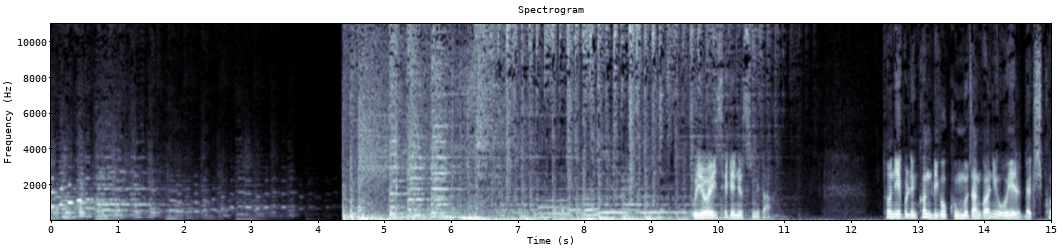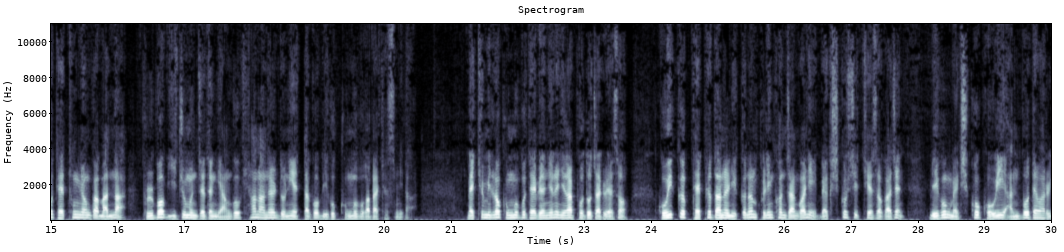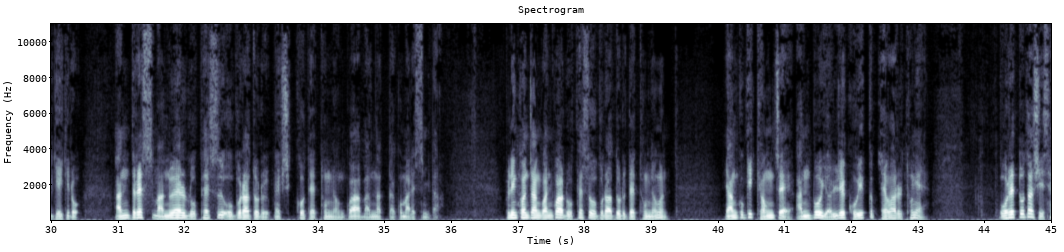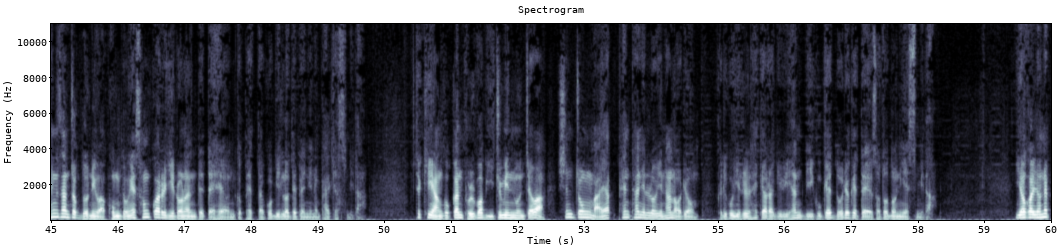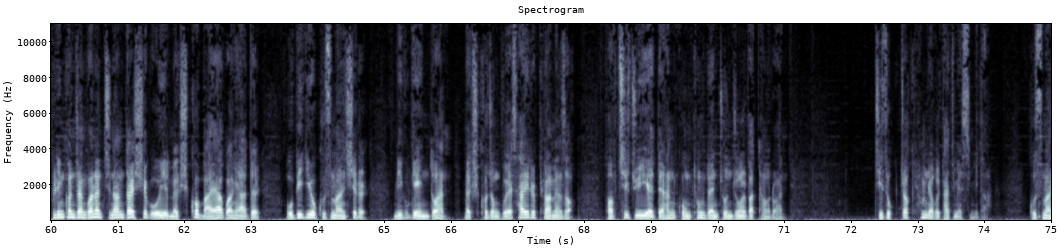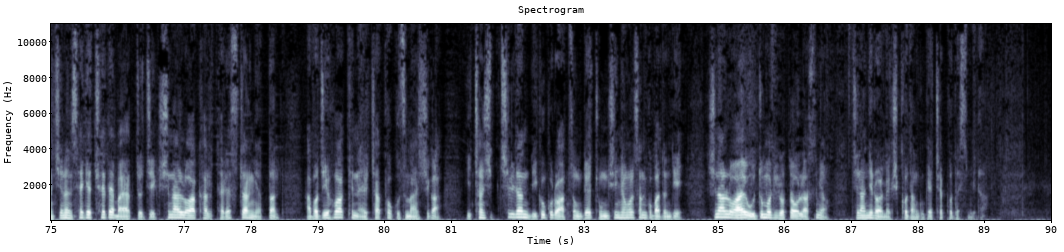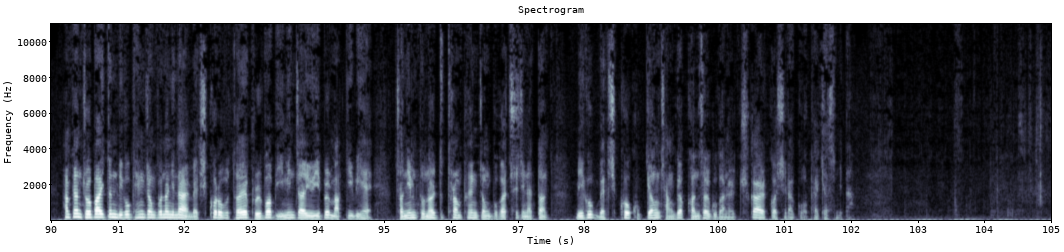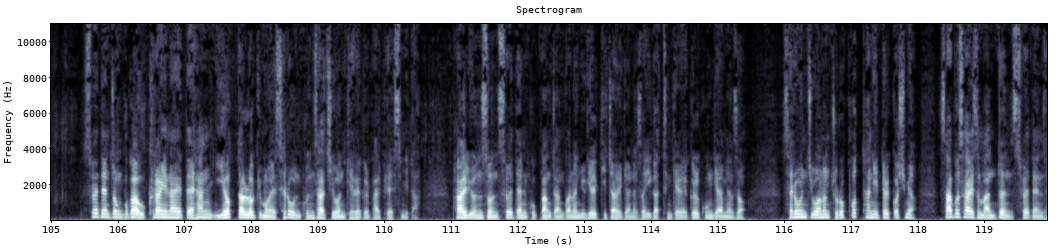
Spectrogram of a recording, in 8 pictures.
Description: VOA 한국어 간판 뉴스 프로그램 '뉴스 투데이', 2023년 10월 6일 3부 방송입니다. 미 국방부는 최근 공개한 대량살상무기(WMD) 대응 전략을 정치·군사적 도발로 규정한 북한의 반발을 일축했습니다. 미국의 인도태평양 지역 동맹과 파트너십이 그 어느 때보다 강화되고 있으며, 미국의 가장 큰 전략적 이점 중 하나라고 미국 국방차관보가 말했습니다. 미 상원의원들이 올해 첫 한반도 안보 청문회에서 대북 정책을 실패로 규정하며 변화 필요성을 강조했습니다.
